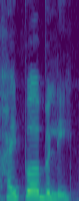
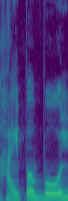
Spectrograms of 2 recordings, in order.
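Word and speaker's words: hyperbole: Next word है हमारा हाइपरबली. इसको लोग हाइपरबोल बोलते हैं लेकिन ये होता है, करेक्ट प्रोनाउंसिएशन है इसका हाइपरबली.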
